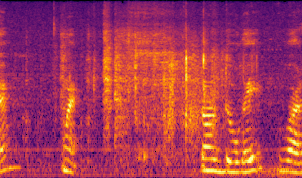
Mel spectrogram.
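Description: Sheets of paper rustle and flap as they are handled.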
